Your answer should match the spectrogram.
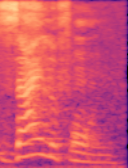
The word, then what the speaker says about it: xylophone: anxious anxious anxious xylophone what does x say in xylophone let's see what you're saying says this is the transcription of xylophone but it's actually spelled with an x that's why we don't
